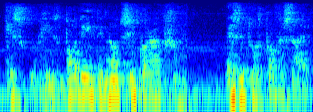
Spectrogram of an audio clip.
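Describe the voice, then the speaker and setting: A man's voice: normal speed, background noise. Older male priest, emphatic lecture, roomy echo, heard from afar. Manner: animated, gesturing, emphatic rises in pitch. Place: large room with hard walls. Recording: roomy hall echo, from far off.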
